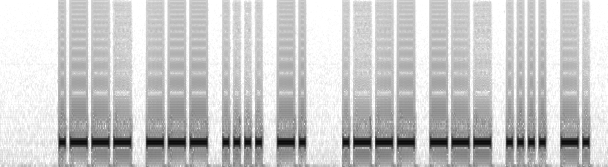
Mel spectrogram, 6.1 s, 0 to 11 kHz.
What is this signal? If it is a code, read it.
Morse code, heard as a keyed tone, about 22 wpm, 500 Hz. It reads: JOHN JOHN
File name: cw / Session9 cw training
